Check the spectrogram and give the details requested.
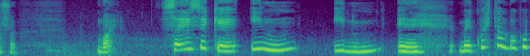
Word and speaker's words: Idunn: Bueno, se dice que Idun, me cuesta un poco pronunciarlo porque es como que el nombre no es Idun, sino que es Idun, y como que tenga la entonación en la I, me está matando la lengua.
